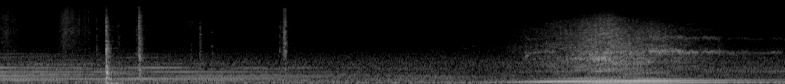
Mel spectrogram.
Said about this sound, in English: Did you see that? See what? The car that sped by. It had a broken windshield.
